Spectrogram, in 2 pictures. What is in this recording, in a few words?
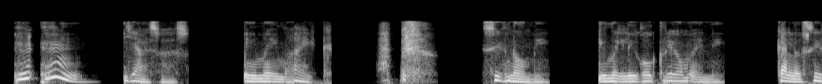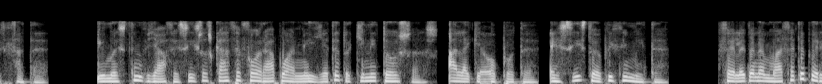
audio promo; MAIC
